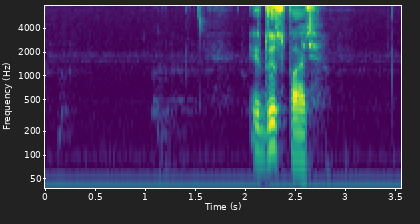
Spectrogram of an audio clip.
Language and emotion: Russian, neutral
